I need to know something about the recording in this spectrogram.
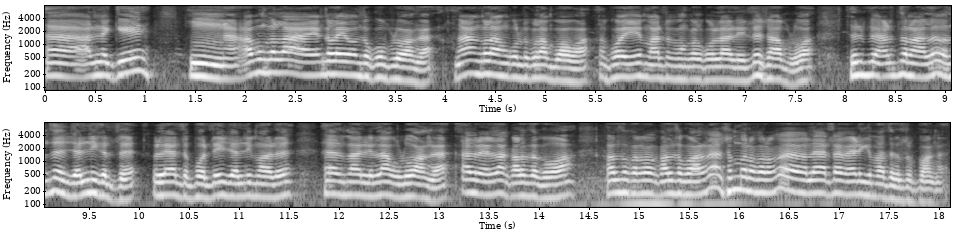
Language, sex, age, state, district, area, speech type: Tamil, male, 60+, Tamil Nadu, Tiruchirappalli, rural, spontaneous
